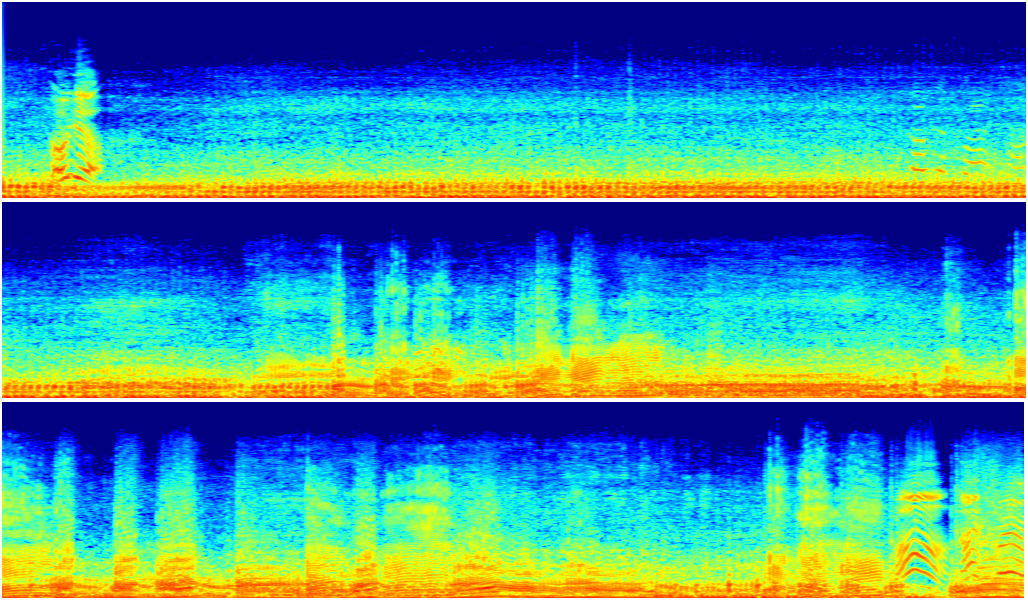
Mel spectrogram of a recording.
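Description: A quad bike engine drones and revs up close.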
